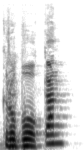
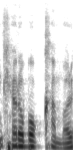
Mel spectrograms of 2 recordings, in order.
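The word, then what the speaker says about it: Kerobokan: 크로보칸? – 크로보칸. 깨로인데 거기 발음으로는 끄로라고요. 크로보칸. 영어 발음은 캐로보칸 뭐 이렇게 나와요.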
